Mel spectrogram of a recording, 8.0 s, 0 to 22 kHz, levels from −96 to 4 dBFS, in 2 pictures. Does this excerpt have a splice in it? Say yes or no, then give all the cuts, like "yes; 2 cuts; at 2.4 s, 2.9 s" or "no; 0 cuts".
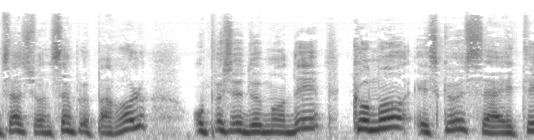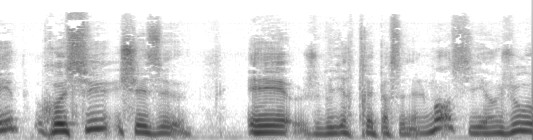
yes; 3 cuts; at 2.5 s, 4.2 s, 6.2 s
